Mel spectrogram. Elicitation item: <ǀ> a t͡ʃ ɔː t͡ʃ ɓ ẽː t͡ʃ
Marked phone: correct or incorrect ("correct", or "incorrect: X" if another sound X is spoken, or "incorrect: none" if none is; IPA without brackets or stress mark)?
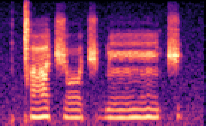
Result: correct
